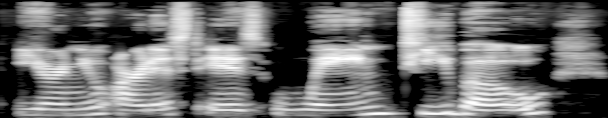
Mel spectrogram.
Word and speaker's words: Thiebaud: Your new artist is Wayne Thiebaud, just like the football player Thiebaud.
